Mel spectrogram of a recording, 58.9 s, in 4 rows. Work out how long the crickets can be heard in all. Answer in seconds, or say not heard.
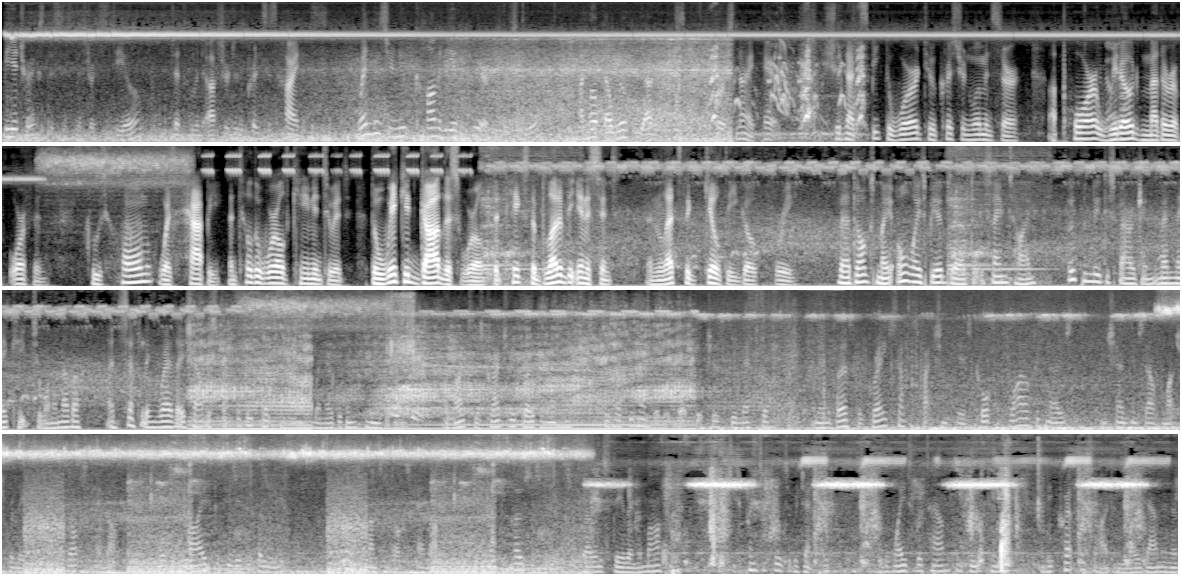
59 s.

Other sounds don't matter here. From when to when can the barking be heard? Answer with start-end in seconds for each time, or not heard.
8.4-10.8.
